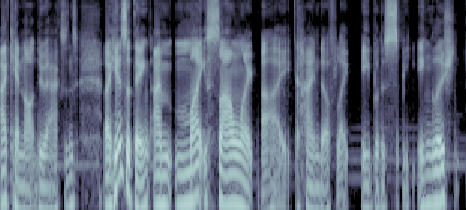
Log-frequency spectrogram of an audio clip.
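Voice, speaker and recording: A man's voice: fairly low pitch, animated, moderate pace, a bit bright, no room sound, faint music behind. A man in his thirties from Malaysia whose first language is Chinese, chatting casually on a drawing stream with lots of fillers and laughs. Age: 30s. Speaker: streamer and aspiring voice actor.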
